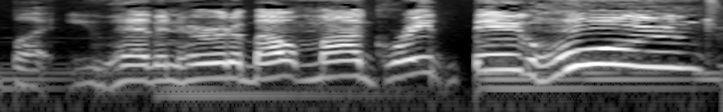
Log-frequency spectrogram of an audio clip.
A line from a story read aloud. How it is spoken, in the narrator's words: roared the big billy goat Gruff crossly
